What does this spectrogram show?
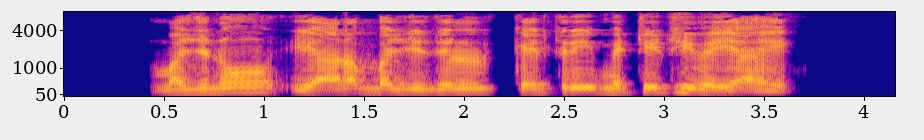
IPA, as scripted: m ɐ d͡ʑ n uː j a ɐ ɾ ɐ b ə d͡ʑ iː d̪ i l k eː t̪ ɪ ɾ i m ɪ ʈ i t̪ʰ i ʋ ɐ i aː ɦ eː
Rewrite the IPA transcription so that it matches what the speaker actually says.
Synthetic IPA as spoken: m ɐ d͡ʑ n uː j a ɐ ɾ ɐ b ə d͡ʑ iː d̪ ɪ l k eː t̪ ɪ ɾ i m ɪ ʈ i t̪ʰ i ʋ ɐ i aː ɦ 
